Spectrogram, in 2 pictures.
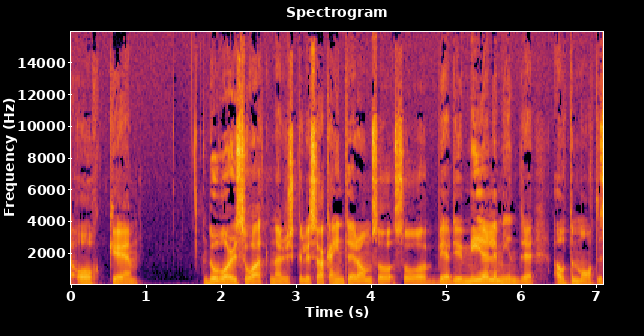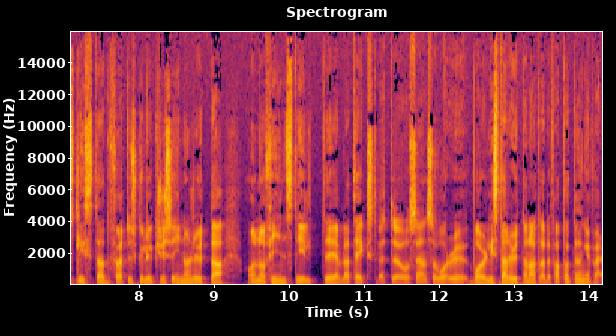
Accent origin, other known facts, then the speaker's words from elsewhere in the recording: Norrtälje, Stockholm County, Sweden; min hemstad som var Norrtälje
